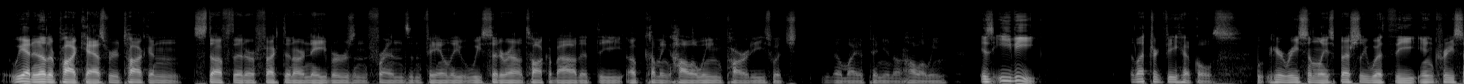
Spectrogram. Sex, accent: male, American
